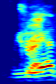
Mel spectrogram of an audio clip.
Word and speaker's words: Riyadh: Is that Riyadh? Correct. That's how you say it? Riyadh. Riyadh.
